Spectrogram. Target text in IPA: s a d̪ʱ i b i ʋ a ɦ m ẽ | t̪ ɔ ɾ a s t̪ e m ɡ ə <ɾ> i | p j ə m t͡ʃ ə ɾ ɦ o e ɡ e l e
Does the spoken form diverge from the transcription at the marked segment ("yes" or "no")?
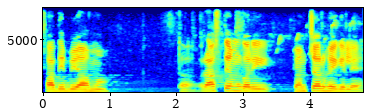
no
